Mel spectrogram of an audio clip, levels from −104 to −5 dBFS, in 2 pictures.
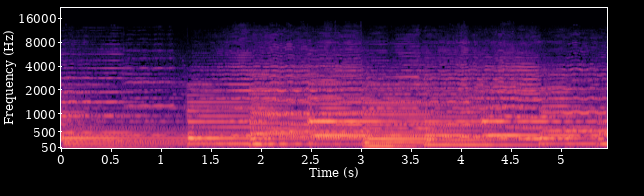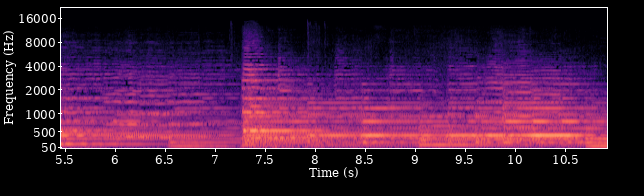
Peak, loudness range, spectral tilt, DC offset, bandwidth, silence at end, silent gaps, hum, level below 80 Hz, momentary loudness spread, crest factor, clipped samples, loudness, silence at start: -18 dBFS; 4 LU; -7.5 dB/octave; under 0.1%; 10.5 kHz; 0 s; none; none; -62 dBFS; 11 LU; 16 dB; under 0.1%; -34 LUFS; 0 s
